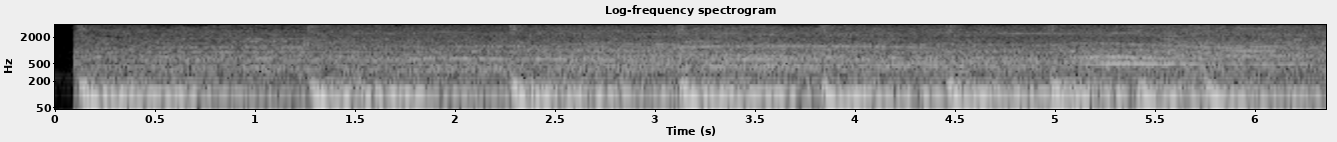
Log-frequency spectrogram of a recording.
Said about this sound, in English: Let's listen to these boos. I want you guys to hear this. This isn't just a smattering. This is the arena booing the Lakers.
